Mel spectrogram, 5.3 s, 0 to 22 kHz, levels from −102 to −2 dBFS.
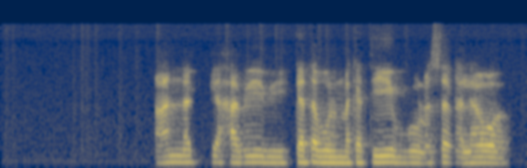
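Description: A speech recording with no audible technical faults.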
